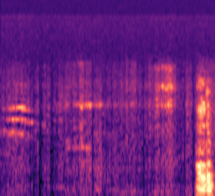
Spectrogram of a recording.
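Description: Faint, short high-pitched animal calls, heard once near the start and again about a second in, against an otherwise quiet background.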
